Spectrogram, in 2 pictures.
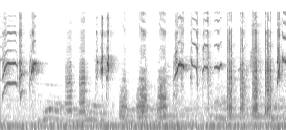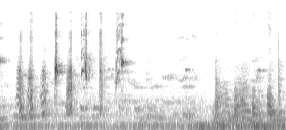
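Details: Javan myna giving morning song meant to get silent mynas singing: rhythmic dry clicks with repeated brief whistled notes scattered throughout, trailing off into quieter sounds at the close.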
